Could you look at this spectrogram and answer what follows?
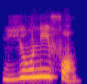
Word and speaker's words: uniform: U is vowel, but when we pronounce this word uniform, we get consonant sound.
